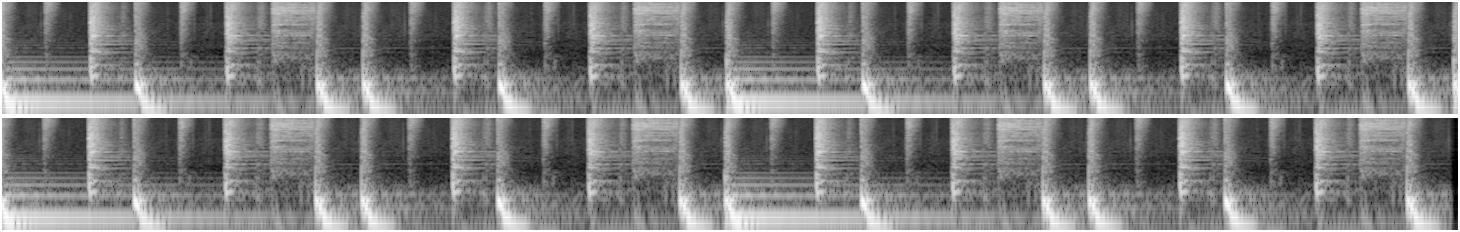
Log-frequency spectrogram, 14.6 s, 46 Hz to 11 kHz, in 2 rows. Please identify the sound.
Breakbeat 4 you :p
beat, bigbeat, breakbeat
